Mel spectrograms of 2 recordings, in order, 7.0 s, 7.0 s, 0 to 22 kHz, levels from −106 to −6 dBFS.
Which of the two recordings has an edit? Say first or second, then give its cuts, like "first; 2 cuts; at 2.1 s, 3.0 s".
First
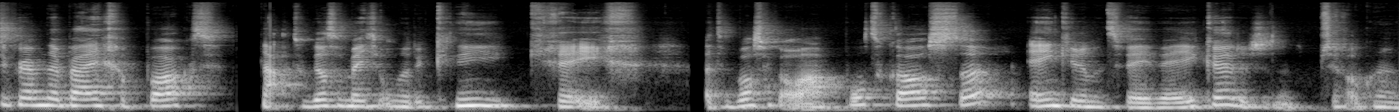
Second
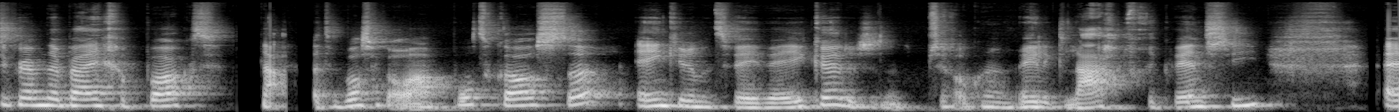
second; 1 cut; at 1.4 s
